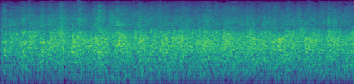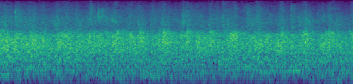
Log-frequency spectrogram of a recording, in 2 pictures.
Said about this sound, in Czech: Nyní mi dovolte, abych pozval již na pódium naše milé hosty, které tu máme. Je to flétnový soubor Vivat Flauto a pěvecký sbor Fenix. Přivítejme je prosím potleskem.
